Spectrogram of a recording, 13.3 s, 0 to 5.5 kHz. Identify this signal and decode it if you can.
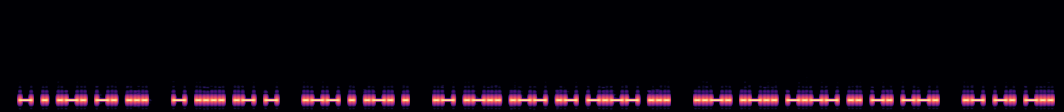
Morse code, heard as a keyed tone, about 25 wpm, 600 Hz. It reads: TERNS THAT WERE ALWAYS FLYING AND
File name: the old man and the sea part 1 25wpm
